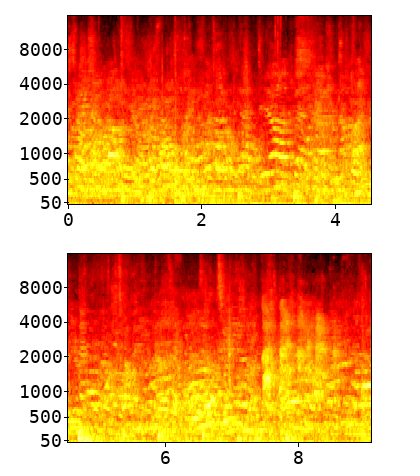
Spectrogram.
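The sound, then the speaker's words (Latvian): Toddlers play with colourful balls and chatter in a chamber hall after a show, their overlapping voices and squeals forming a steady, lively din, with occasional soft thumps rising briefly above the noise. “Kamēr mazuļi pēc izrādes kamerzālē vēl spēlējas ar krāsainajām bumbām”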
